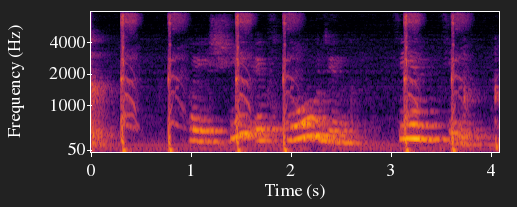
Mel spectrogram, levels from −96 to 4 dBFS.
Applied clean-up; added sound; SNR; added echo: none; Cough; 7 dB; reverberation time 0.6 s.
